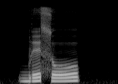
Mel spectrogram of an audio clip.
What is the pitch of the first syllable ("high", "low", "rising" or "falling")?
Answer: rising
